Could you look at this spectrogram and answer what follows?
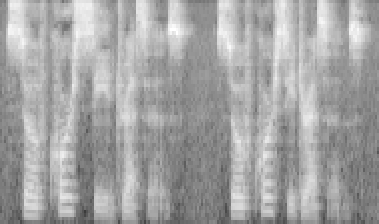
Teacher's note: when we speak quickly, he turns into just e.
